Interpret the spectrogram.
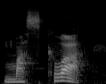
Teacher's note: in Russian it will be pronounced as Moskva, because the stressing will be on the last part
